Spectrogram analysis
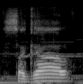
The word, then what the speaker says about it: Sagal: The first A is a short vowel, hence it becomes Sag, and the last A is a long vowel, and hence it becomes Gal, so the word is pronounced Sagal.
